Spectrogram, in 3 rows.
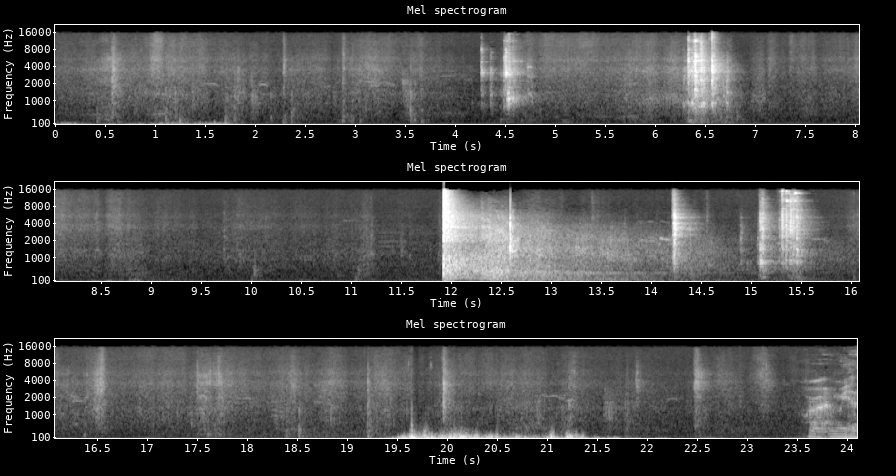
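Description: A single shot from a short 15-inch-barrelled .284 Winchester rifle about twelve seconds in, a sharp crack with a short ringing tail. A few short clicks come before and after it, and a low rumble near the end.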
